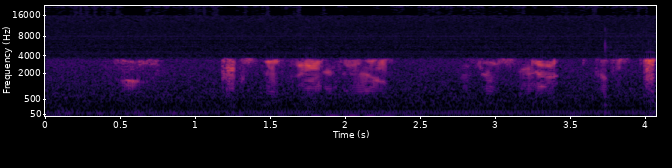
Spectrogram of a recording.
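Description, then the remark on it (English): A faint, thin voice of a caller on a cell phone comes through the line, tinny and muffled, its words too quiet to make out over a steady low hum and hiss. “Can barely hear you. You must be on a cell phone.”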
